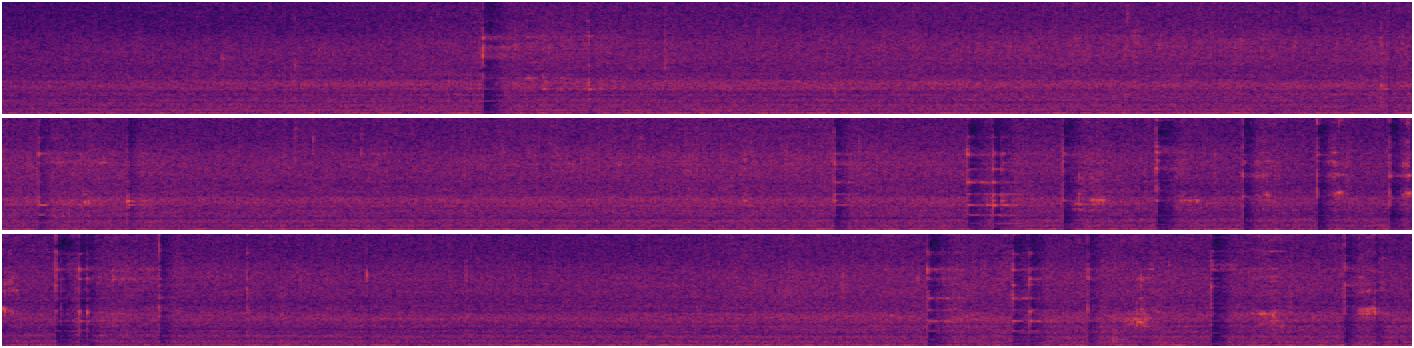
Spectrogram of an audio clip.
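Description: Prawn fritter batter frying in hot oil in a frying pan: a steady sizzle, with a few sharp clicks a couple of seconds in, about halfway and near the end.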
